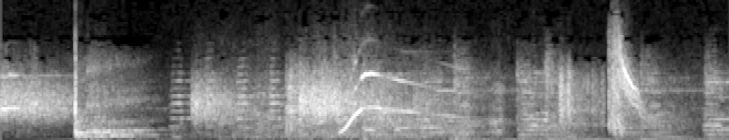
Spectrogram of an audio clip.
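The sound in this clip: A pool cue breaks a rack of billiard balls with a sharp, loud crack. Springy, sliding effects and other layered sounds follow without pause.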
